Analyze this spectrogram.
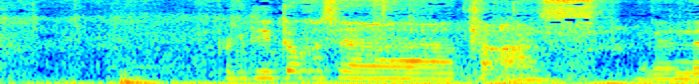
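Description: A young girl speaks nearby.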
